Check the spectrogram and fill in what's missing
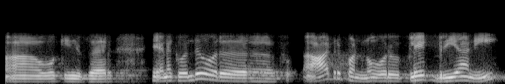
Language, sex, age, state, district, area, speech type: Tamil, male, 45-60, Tamil Nadu, Thanjavur, rural, conversation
